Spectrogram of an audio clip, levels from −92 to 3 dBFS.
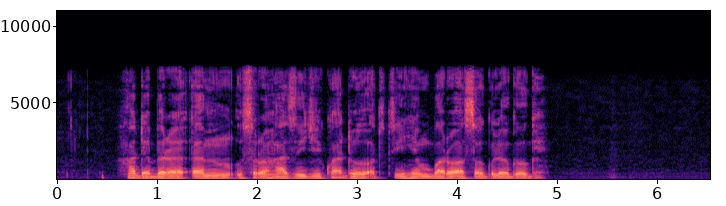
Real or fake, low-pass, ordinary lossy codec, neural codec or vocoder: fake; 7.2 kHz; none; codec, 16 kHz, 16 kbps, FreqCodec, larger model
